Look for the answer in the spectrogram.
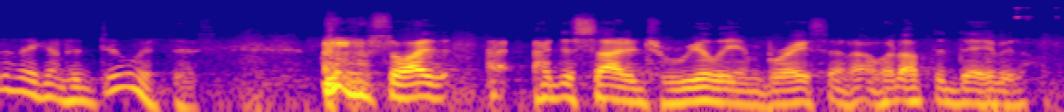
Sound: clears throat

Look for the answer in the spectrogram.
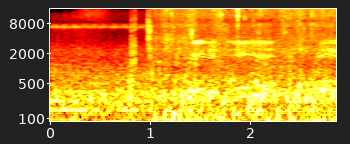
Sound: camera clicks; water burbles; people converse

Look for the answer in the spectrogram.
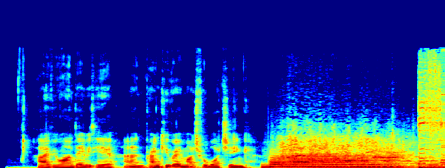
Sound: audience laughter

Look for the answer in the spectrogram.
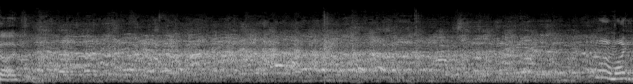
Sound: audience laughing

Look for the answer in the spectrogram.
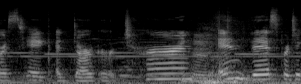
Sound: air whooshing

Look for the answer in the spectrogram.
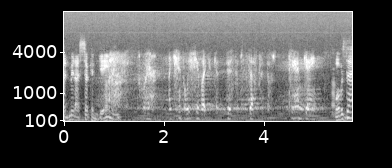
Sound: sigh

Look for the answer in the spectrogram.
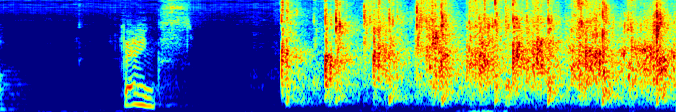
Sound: applause

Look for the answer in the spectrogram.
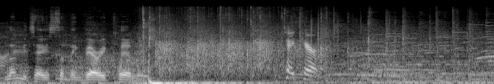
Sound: audience applauds; audience boos; dramatic music

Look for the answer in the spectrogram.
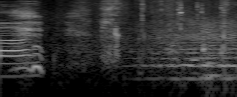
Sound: slurp

